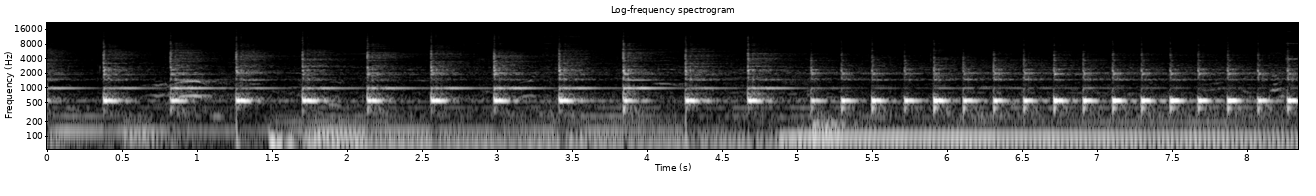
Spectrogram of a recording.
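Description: Dholki drum solo with percussion backing: even strokes about two a second that double to about four a second around five seconds in, over a low held bass note that shifts in pitch.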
